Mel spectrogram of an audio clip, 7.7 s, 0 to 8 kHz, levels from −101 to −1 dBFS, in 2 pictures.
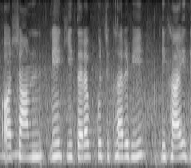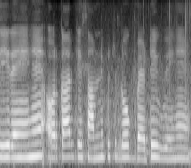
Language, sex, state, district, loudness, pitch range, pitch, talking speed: Hindi, female, Madhya Pradesh, Katni, -15 LUFS, 205-220 Hz, 215 Hz, 155 wpm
